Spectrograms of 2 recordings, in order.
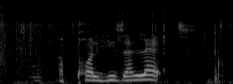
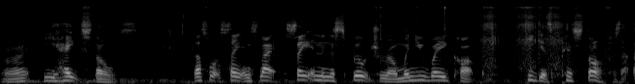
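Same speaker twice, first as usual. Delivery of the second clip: ordinary delivery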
